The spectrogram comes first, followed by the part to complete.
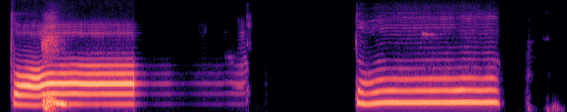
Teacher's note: but at least four seconds we have to give this so we have to stretch the sound of ba for four counts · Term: madulkabir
